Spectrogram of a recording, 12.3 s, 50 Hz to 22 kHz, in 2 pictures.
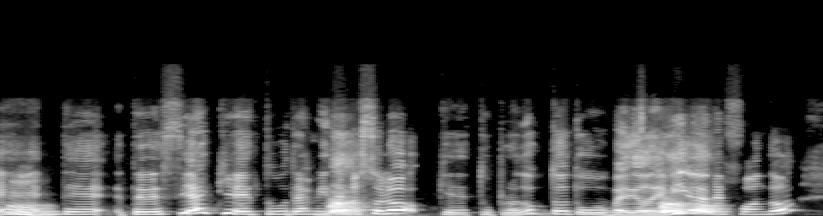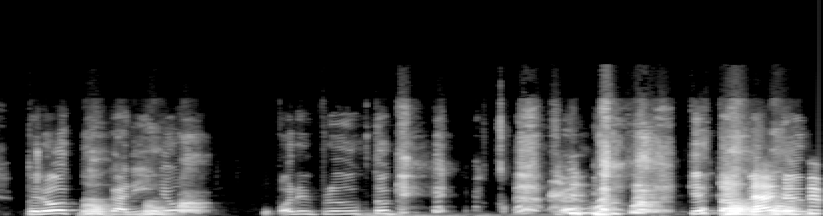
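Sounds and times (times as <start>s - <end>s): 
speech: 0.1s - 12.3s
dogs barking: 2.5s - 2.9s, 5.0s - 5.5s, 6.8s - 7.9s, 10.7s - 12.3s
laughter: 9.2s - 12.2s.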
